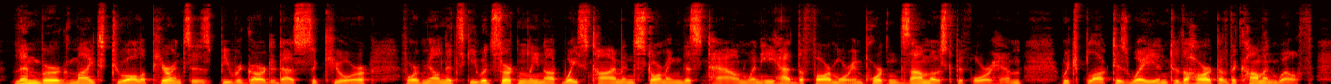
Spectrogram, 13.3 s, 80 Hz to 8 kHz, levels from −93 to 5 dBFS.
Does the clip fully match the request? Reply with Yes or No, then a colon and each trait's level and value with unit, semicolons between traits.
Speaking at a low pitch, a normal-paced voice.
Yes: low, 100 Hz; average, 180 wpm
